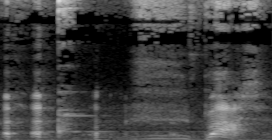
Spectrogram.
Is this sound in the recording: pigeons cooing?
no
